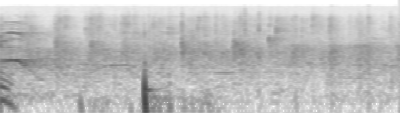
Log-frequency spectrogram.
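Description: A short laugh, then low room noise with a faint murmur, broken by a single sharp thump about a second and a half in.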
